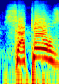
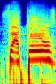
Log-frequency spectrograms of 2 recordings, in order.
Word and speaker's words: Zaqueos: vamos a hablar de saqueos de hoy pero cuando lo más destacado de hoy asegurémonos que le pronunciamos con z como también asegurémonos que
